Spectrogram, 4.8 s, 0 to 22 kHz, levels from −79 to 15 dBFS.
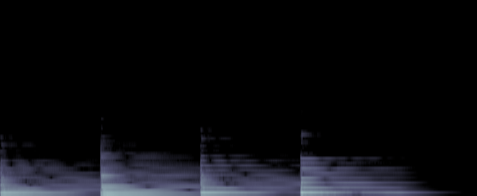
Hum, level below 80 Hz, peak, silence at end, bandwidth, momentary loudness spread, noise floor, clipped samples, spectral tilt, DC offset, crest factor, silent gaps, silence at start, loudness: none; -66 dBFS; -8 dBFS; 0.55 s; 7.2 kHz; 17 LU; -65 dBFS; under 0.1%; -6 dB/octave; under 0.1%; 18 dB; none; 0 s; -25 LUFS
